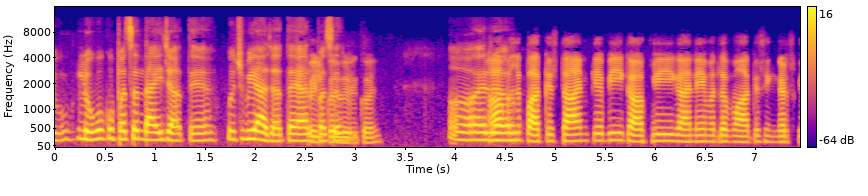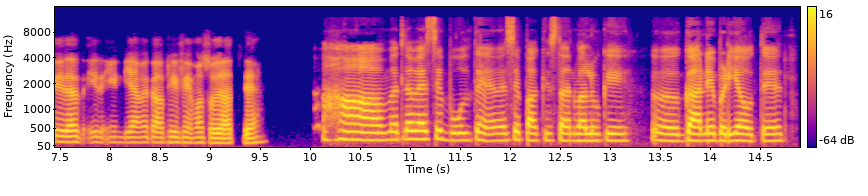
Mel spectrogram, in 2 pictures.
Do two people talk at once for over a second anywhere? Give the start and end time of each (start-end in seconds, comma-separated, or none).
none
